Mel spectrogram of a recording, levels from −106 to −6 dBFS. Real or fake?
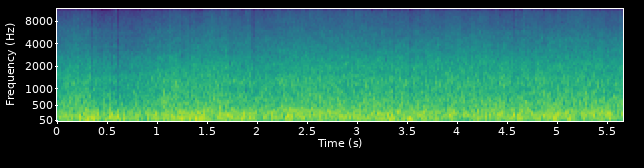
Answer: fake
